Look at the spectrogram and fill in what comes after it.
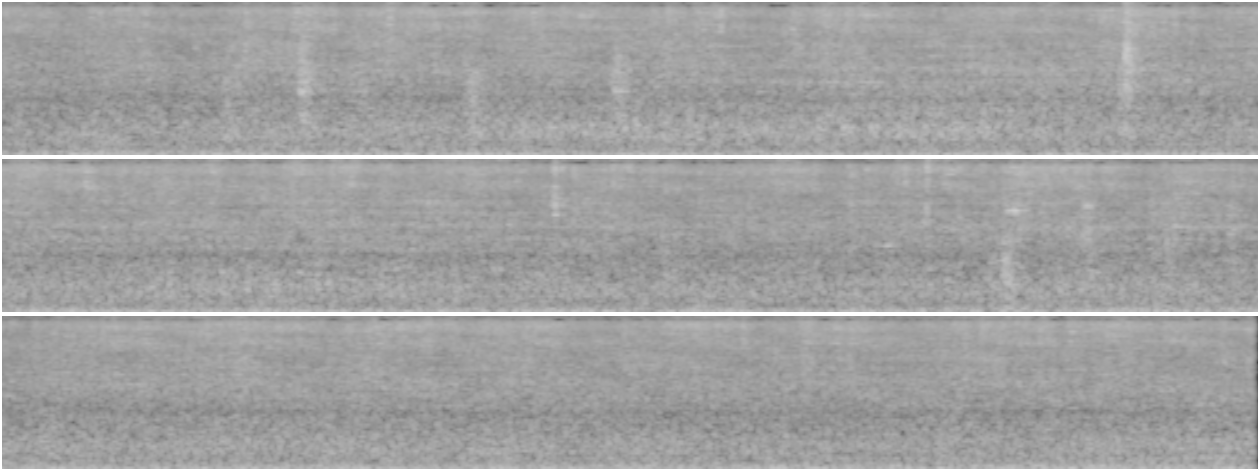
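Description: Grain hopper wagons of a long freight train rolling past close by: a steady, loud rumble of wheels on the rails, with a few faint brief clicks and squeaks.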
